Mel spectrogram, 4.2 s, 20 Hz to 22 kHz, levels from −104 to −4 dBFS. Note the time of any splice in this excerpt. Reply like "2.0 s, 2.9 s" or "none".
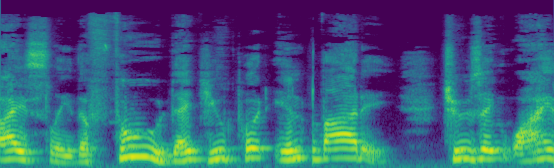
2.3 s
